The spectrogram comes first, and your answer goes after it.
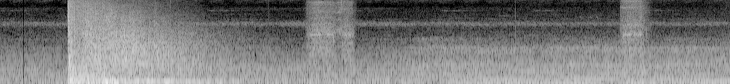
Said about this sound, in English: I'm gonna shoot the ones on the turrets first,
